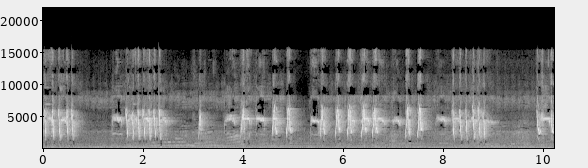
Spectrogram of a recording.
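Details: Bar-winged prinia in rich song, May 2017, for teaching other birds: repeated high bursts of quick staccato chips mixed with whistled slurs, phrases roughly a second long with brief silences between.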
